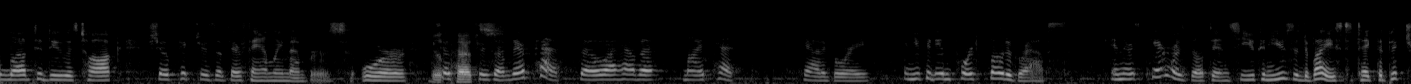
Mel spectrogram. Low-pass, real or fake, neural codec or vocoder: 7.2 kHz; fake; codec, 16 kHz, 8 kbps, FreqCodec, smaller model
